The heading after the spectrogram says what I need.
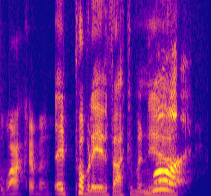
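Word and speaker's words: Wackerman: w-a-c-k-e-r-m-a-n okay so just it could be vackerman as opposed to whackerman it probably is vacuum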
